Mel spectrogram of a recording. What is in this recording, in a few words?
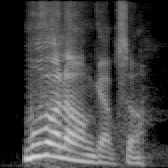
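French male, voice; Pirates Of The Caribbean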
